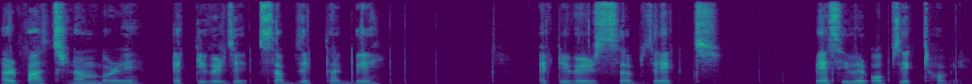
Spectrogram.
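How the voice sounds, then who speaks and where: Male online tutor, Bangladeshi accent, lowish pitch, dry close sound, explains by posing questions. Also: slow pace, pauses often, fairly bright tone, no room sound. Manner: explanatory, instructive, asking and answering own questions. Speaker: English grammar teacher. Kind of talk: informal online grammar lesson.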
